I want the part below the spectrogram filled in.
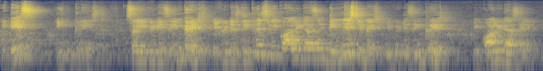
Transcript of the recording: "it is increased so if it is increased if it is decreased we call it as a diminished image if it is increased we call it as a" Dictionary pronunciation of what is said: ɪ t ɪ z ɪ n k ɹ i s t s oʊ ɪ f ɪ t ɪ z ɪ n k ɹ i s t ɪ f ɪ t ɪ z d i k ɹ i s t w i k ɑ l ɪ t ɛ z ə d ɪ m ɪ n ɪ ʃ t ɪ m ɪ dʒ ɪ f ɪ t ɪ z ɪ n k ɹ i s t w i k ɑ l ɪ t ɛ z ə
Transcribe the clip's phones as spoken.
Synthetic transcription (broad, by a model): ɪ t ɪ z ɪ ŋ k ɹ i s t s oʊ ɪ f ɪ t ɪ z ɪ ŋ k ɹ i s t ɪ f ɪ t ɪ z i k ɹ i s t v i k ɑ l ɪ t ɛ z ə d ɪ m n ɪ s t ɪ m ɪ dʒ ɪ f ɪ t ɪ z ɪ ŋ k ɹ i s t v i k ɑ l ɪ t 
